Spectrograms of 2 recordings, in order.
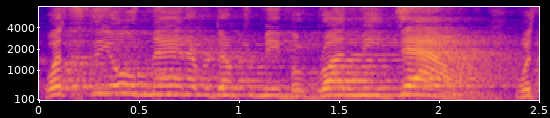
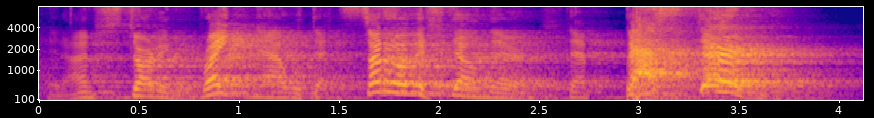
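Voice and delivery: loud, much higher raging tirade; enraged tirade; 11 semitones higher, 8 dB louder than usual. A narrator's reading. Tommy raging at his brother, loud tirade. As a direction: rage at everyone.

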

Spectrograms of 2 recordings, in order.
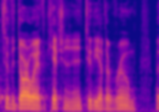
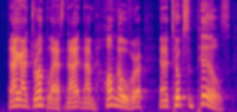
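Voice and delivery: higher, louder rush; manic; 6 semitones higher, 9 dB louder than usual. A narrator's reading. Dev confessing to the program, manic. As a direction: spill it out manically. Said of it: "sounding manic".

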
